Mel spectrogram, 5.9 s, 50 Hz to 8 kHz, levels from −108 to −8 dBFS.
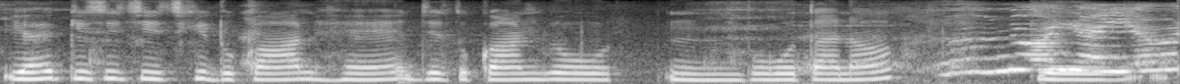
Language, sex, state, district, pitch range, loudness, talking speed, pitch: Hindi, female, Himachal Pradesh, Shimla, 220-250 Hz, -18 LUFS, 150 wpm, 230 Hz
